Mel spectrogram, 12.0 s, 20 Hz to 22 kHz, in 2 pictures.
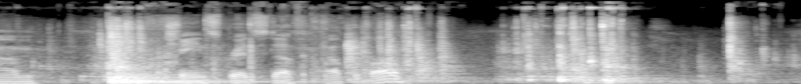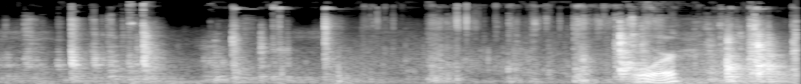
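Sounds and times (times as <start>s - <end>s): metal chain latch clanking: 0.8s - 4.9s, 5.5s - 8.6s, 10.6s - 12.0s
person speaking: 1.1s - 3.1s.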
